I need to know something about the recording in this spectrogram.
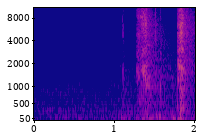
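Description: Adhesive vinyl wrap film being peeled up off a car's paint, in a few short rustling, tearing bursts starting about a second in.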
